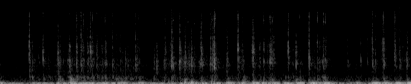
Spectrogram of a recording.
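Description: Fingertips of both hands type rapidly on the plastic keycaps of a full-size black Logitech membrane keyboard lying flat on a desk. The result is a dense, steady stream of soft, short clicks and muted low thumps, with bright tapping edges on each keystroke.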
